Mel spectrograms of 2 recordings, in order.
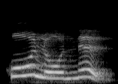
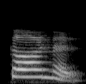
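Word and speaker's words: colonel: right rank officers Army now how do we mispronounce it we say it as colonal colonal but it is not colonal but it is colel what is that colel repeat after me colel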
